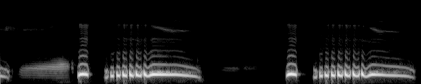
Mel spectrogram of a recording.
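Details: Red-eyed white Barbary dove resuming its cooing after the long Eid al-Fitr holiday. Two full coos, each a crisp introductory note, then rolling quick pulses stretching into a long, gently dropping note.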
